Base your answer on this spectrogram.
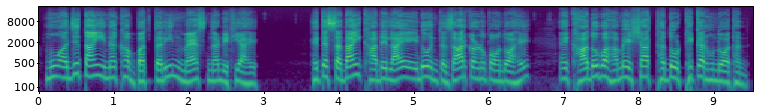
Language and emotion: Sindhi, angry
